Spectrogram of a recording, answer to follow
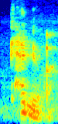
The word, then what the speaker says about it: cannula: Cannula. Now I know how to pronounce it.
